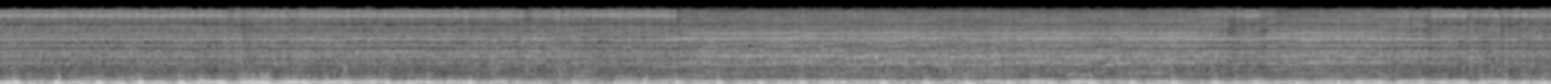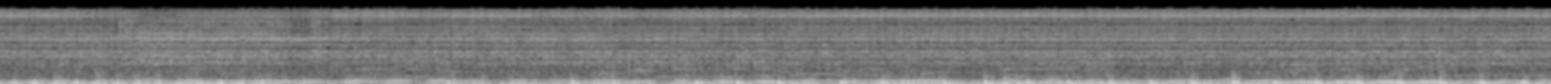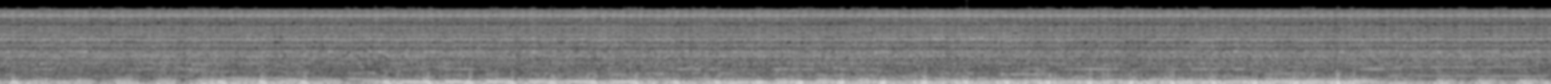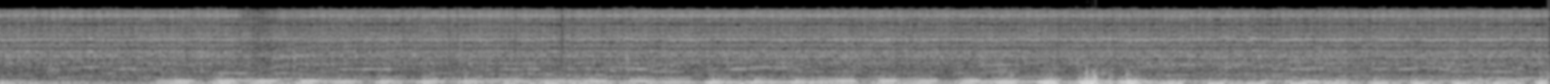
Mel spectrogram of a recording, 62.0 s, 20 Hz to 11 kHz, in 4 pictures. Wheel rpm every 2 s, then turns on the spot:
110, 120, 120, 110, 110, 110, 120, 120, 120, 110, 110, 120, 110, 120, 120, 110, 120, 120, 110, 110, 120, 110, 120, 120, 100, 110, 110, 110, 120, 110, 120.
none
